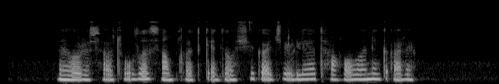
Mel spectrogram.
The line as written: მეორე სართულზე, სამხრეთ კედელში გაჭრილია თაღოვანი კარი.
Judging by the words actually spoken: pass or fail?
pass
